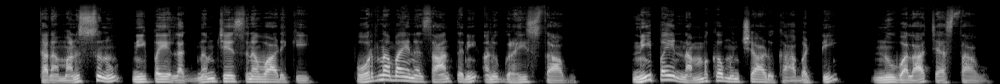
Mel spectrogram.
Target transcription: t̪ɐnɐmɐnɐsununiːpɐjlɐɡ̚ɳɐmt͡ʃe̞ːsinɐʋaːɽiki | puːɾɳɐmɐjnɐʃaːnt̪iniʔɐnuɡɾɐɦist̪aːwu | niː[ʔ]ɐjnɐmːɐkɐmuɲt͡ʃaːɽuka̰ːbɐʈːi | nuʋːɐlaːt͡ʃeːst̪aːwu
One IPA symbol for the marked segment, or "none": p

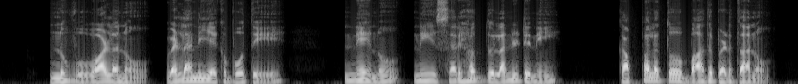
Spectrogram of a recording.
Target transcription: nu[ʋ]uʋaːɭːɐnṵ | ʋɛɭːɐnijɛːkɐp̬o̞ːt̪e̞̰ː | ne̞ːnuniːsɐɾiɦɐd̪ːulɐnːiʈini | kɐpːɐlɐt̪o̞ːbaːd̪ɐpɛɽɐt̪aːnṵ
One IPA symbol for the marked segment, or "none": ʋː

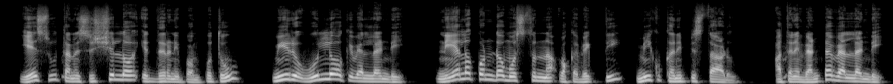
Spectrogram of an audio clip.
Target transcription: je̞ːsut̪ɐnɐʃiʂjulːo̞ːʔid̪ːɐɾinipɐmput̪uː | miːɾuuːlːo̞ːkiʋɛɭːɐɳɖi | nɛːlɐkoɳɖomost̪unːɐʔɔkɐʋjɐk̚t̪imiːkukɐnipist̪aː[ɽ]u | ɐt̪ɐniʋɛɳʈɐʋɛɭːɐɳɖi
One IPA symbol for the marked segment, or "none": ɽ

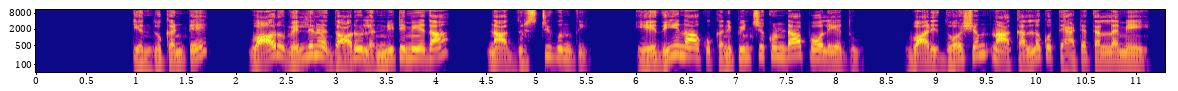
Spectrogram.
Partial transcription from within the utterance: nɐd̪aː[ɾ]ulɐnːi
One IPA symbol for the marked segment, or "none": ɽ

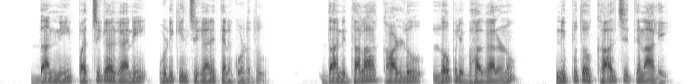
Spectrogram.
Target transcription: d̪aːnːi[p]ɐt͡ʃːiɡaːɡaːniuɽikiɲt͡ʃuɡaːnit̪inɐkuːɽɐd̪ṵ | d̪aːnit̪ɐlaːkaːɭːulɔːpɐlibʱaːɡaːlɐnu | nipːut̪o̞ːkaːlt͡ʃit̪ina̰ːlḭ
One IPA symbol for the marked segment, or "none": p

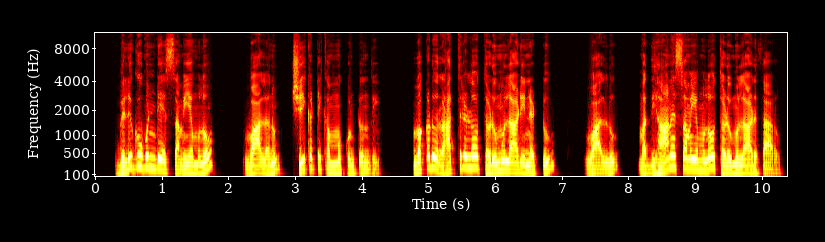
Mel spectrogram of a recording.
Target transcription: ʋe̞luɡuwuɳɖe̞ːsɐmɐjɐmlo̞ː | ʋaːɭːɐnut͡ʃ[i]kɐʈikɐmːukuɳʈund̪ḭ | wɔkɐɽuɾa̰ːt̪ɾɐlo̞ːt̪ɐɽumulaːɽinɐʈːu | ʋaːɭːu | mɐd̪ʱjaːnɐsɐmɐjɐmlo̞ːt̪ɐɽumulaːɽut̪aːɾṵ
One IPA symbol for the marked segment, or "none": iː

